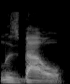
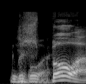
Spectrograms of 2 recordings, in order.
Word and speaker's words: Lisboa: I'm talking to Tiago Faria, who is joining me from Lisbon, Portugal, or is it Lisbao? Lisboa.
